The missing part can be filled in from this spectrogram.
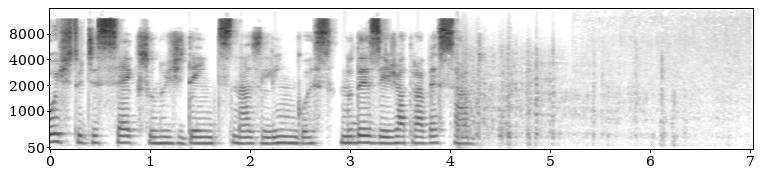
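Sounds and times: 
speech: 0.0s - 5.0s
thunder rumbling: 4.0s - 7.0s
heavy rain: 4.4s - 7.0s.

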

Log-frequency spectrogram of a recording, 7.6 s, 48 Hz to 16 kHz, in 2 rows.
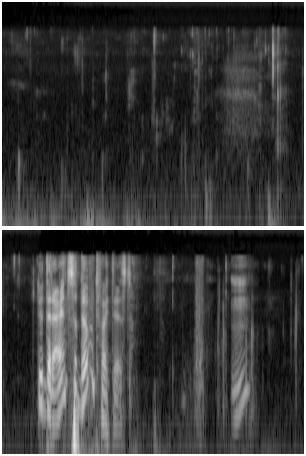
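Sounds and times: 
chewing boiled potato with herring brine: 0.0s - 4.2s, 5.5s - 7.5s
speech: 4.2s - 5.5s, 6.7s - 7.0s.

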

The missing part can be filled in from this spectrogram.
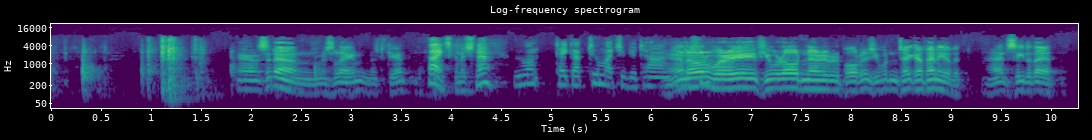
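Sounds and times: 
short rattle of an office door: 1.0s - 1.6s
office door swinging shut and latching: 1.0s - 1.7s
speech: 1.9s - 10.2s.

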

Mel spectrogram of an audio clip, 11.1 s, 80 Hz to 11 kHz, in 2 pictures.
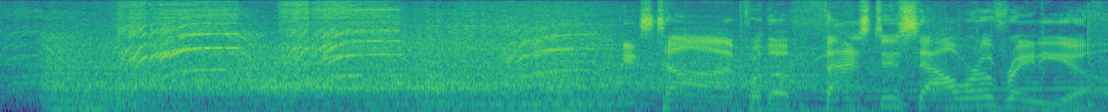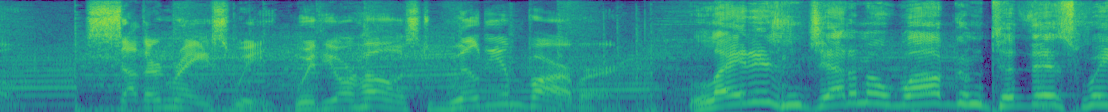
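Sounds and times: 
race car engines starting and revving: 0.0s - 6.0s
speech: 3.3s - 11.0s.

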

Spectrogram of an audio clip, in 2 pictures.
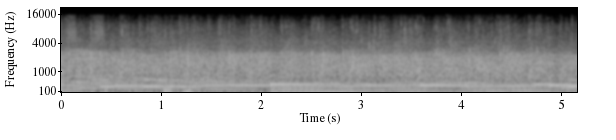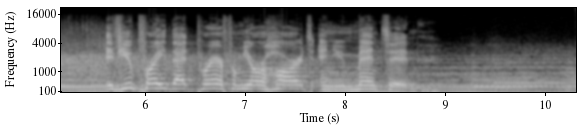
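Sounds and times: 
crowd clapping: 0.0s - 7.8s
speech: 5.6s - 8.8s.

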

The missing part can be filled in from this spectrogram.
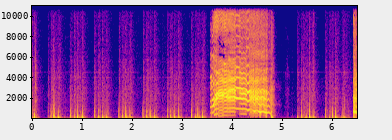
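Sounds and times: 
horse galloping hoofbeats: 0.0s - 3.6s, 5.3s - 6.4s
horse whinnying: 3.6s - 4.9s.

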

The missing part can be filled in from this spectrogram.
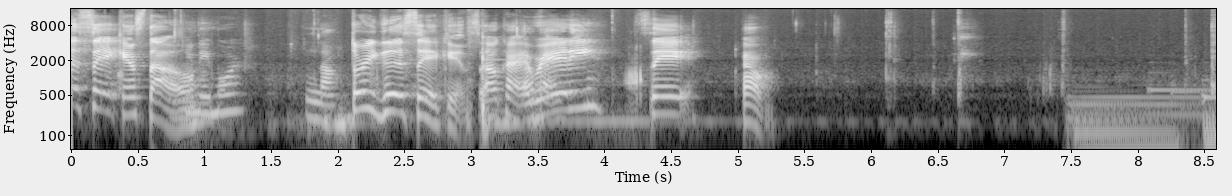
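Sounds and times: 
speech: 0.2s - 5.4s
people gulping and sipping liquor: 2.9s - 7.6s.

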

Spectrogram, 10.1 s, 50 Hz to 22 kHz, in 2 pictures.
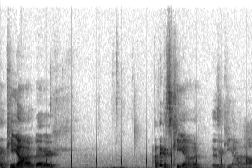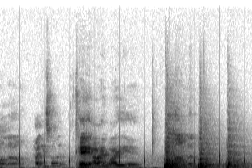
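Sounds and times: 
fireworks exploding outside: 0.0s - 10.0s
speech: 0.1s - 1.2s, 3.1s - 9.2s.

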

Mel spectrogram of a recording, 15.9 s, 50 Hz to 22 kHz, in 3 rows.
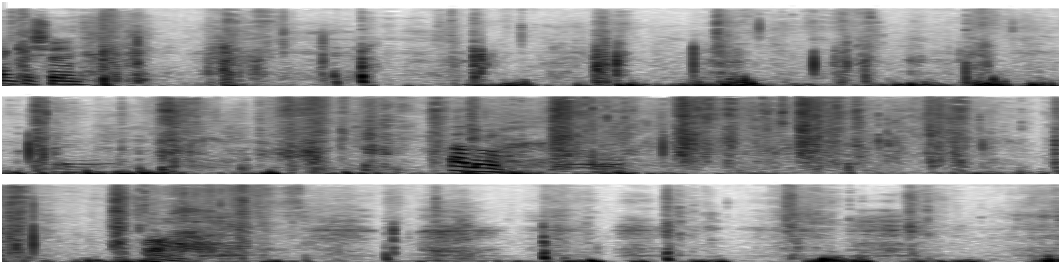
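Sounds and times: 
speech: 0.0s - 0.7s, 7.5s - 8.5s
scuffing footsteps: 0.0s - 15.8s
person exclaiming: 11.2s - 11.8s
heavy panting while walking uphill: 11.4s - 15.8s.

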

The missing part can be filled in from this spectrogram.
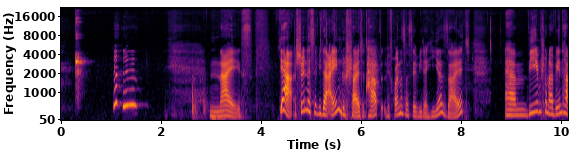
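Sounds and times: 
glasses clinking in a toast: 0.3s - 0.6s
speech: 3.0s - 10.1s.

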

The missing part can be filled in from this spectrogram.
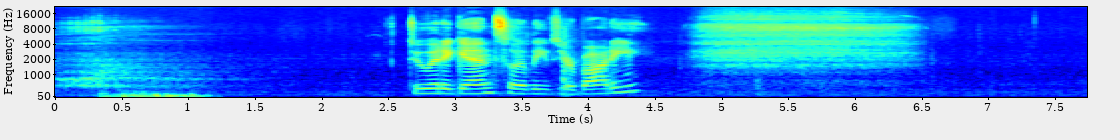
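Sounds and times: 
forceful exhale: 0.0s - 1.6s, 4.8s - 6.6s
speech: 2.7s - 4.5s.

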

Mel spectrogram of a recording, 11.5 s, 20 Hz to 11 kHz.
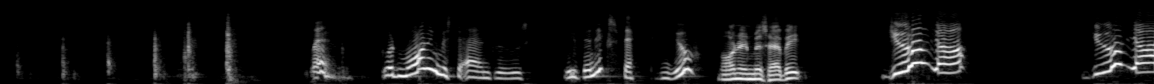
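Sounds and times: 
hollow door thuds at the entrance of a white homestead: 0.6s - 2.6s
speech: 3.1s - 8.1s, 8.8s - 9.7s, 10.8s - 11.5s.

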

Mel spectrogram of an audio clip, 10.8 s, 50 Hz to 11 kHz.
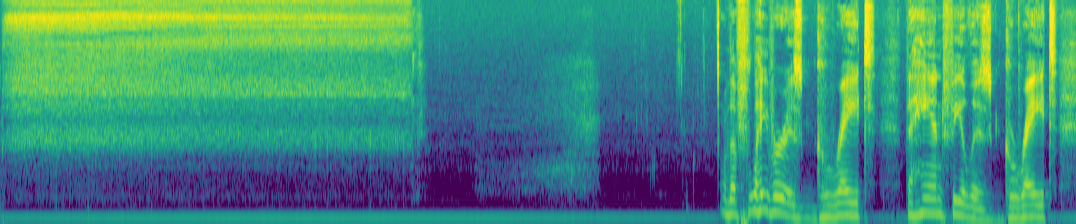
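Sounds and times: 
vape coil sizzling and hissing during an inhale: 0.0s - 4.3s
low hum: 0.0s - 10.7s
speech: 7.2s - 10.7s.

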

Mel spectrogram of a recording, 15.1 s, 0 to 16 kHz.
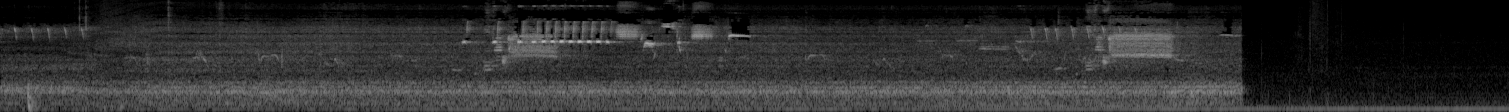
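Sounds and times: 
steady low background noise: 0.0s - 15.0s
red-winged blackbird calling in spring: 1.9s - 11.8s.

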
